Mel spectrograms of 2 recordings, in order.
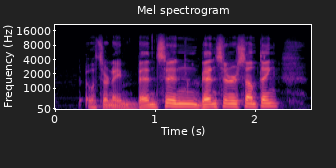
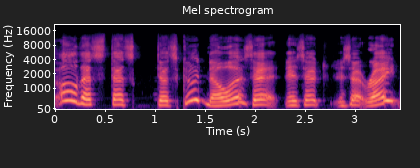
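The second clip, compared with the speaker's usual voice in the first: much higher, mock-sweet mother voice; imitating a mother; 10 semitones higher than usual. Retelling a TV show, mocking the mother Benson's sweet high praise. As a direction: coo it like a gushing TV mom. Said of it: "And she goes".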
